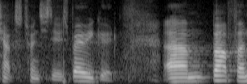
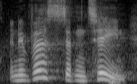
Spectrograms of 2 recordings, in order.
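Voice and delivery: ordinary talk

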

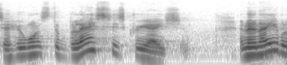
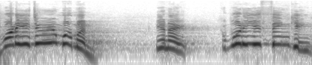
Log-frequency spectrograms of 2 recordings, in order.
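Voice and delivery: much louder, much higher shocked husband yelling; alarmed shout; 11 dB louder than usual. Pretend. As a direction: stop her loudly, in alarm.

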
